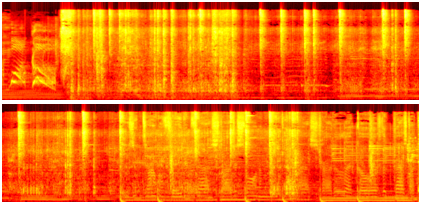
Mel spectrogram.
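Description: Beyblade Burst spinning tops battling in a plastic stadium, with many irregular sharp clicks as they strike each other and the stadium wall, under background music.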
